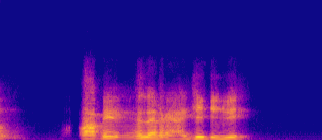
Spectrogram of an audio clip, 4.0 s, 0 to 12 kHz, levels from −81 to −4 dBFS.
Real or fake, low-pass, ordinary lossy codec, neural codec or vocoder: fake; 7.2 kHz; Opus, 16 kbps; codec, 16 kHz, about 1 kbps, DyCAST, with the encoder's durations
